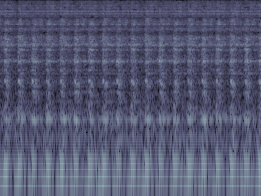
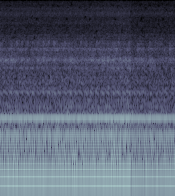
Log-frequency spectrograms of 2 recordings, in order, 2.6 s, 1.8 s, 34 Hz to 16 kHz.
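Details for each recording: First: Onan Quiet Diesel 7500 HDKAJ generator in a 2001 Coachmen 380 MBS RV right after oil change: starter cranks steadily about 3.5 turns per second without firing, then stops; fuel system not primed (needs stop button held a minute). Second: Onan Quiet Diesel 7500 HDKAJ generator in a 2001 Coachmen 380 MBS RV freshly serviced and primed, warming up before an oil recheck: smooth constant drone, steady hum, no misses or hunting; healthy normal idle.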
